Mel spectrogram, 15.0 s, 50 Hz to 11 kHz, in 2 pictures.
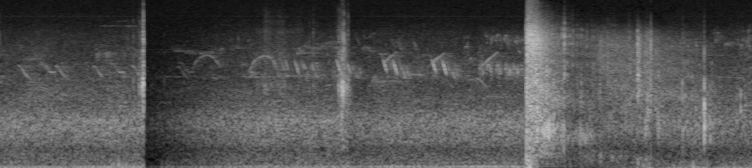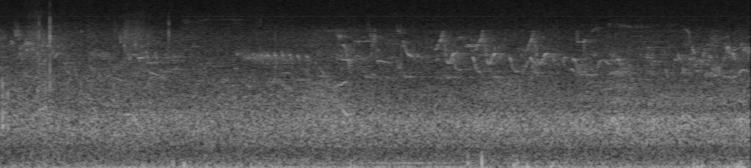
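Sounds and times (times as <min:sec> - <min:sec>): small birds chirping: 0:00.0 - 0:15.0
shotgun shot: 0:05.3 - 0:07.8.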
